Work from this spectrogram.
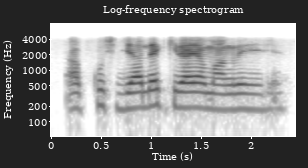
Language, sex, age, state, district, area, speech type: Urdu, female, 18-30, Bihar, Saharsa, rural, conversation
